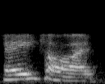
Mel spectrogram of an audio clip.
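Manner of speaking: low, heavy greeting; unexcited caller. Retold or imitated. Voicing Todd mocking the caller's greeting, low and glum. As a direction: imitate a caller who wants something. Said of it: "Then you call me with".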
